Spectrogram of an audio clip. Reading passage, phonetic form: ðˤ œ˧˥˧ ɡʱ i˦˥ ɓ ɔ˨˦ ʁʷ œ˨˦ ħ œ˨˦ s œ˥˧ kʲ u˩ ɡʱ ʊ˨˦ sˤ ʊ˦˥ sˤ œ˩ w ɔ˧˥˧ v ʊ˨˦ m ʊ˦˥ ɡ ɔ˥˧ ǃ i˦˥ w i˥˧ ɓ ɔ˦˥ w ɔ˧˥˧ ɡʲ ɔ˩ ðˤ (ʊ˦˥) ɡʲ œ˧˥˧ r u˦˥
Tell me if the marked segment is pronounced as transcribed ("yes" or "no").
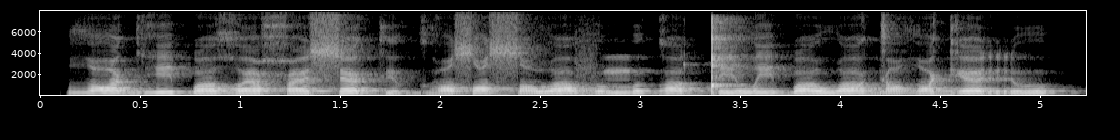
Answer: yes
